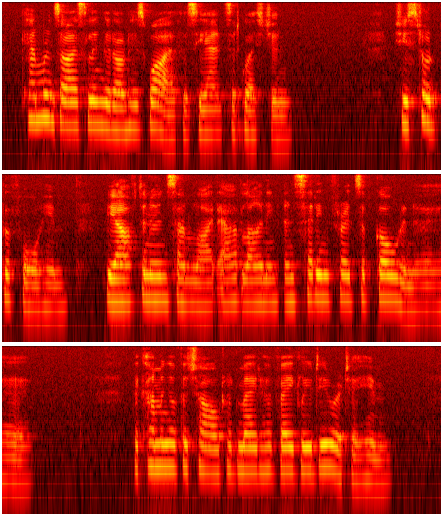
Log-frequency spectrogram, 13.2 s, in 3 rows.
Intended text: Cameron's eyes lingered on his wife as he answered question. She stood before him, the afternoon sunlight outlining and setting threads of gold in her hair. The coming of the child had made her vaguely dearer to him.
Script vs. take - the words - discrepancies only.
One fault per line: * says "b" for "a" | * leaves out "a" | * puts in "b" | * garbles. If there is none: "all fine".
all fine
